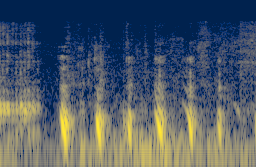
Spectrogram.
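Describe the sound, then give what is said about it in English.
Little snorting noises come as a quick series of about six short, low, rough puffs, fairly evenly spaced and moderately loud, with no talk. “Forgive the little snorting noise right now, because one of my friends, she decided she was just gonna come in on the podcast”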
